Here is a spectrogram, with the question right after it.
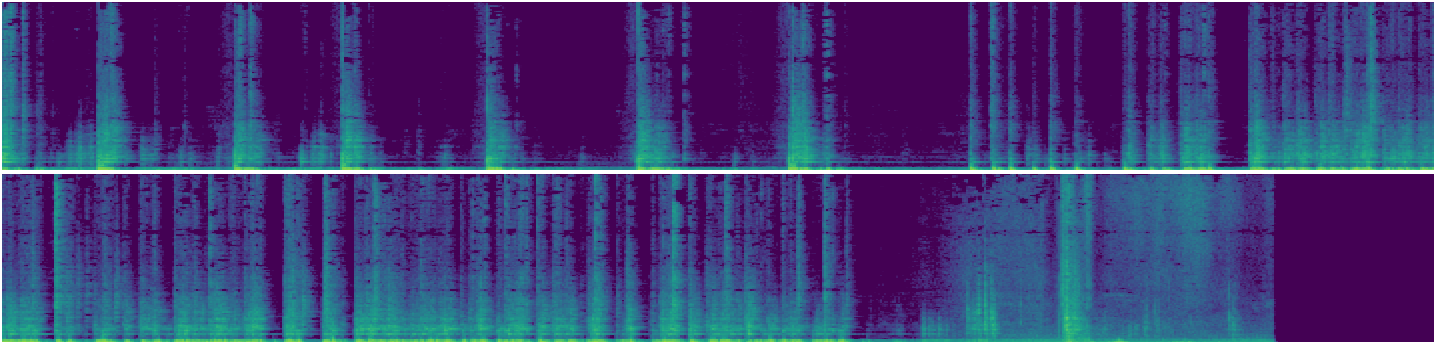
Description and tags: INSIDE BUCKET
This is a record inside a bucket with hands patting on the outside to mimic a thunderstorm.
bucket, chamber, drumming, drums, hollow, storm, thunder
